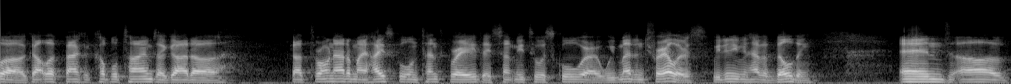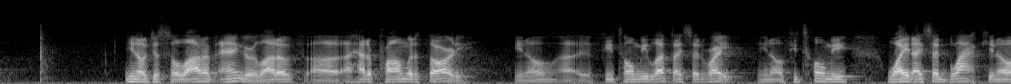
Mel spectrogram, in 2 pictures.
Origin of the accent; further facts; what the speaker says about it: Yonkers, New York, United States; I was born here in the city of Yonkers, right up the hill. Actually, you go over Executive Boulevard, I was born in St. John's Hospital.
